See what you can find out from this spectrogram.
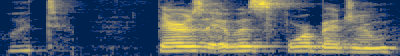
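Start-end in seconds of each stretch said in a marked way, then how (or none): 0.0-0.3 whisper. Retold or imitated. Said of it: "and I'm like".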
